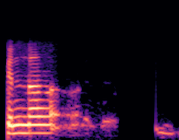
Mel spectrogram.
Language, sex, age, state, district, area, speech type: Punjabi, male, 60+, Punjab, Bathinda, rural, conversation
